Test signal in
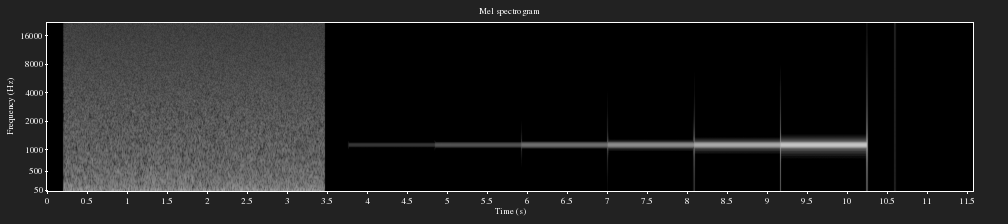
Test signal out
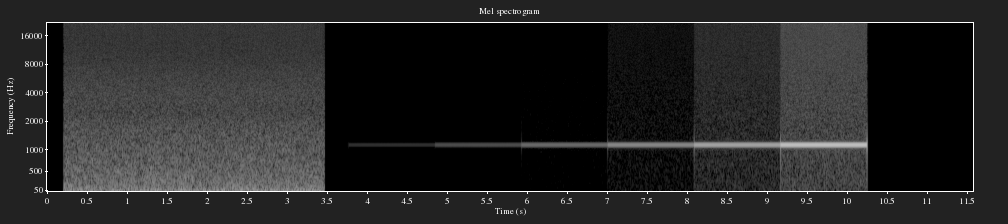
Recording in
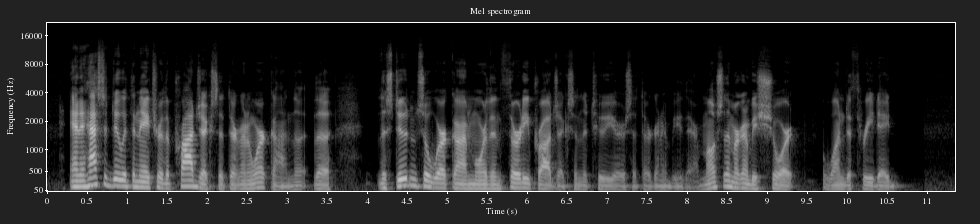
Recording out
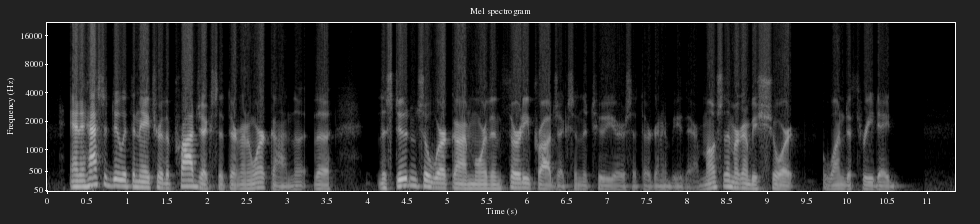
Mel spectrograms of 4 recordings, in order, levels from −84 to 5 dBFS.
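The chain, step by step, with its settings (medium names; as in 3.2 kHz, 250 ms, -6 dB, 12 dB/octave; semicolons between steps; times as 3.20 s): dynamic bell 2.5 kHz, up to -4 dB, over -43 dBFS, Q 1.8; sampling jitter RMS 0.023 ms; trim -2 dB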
